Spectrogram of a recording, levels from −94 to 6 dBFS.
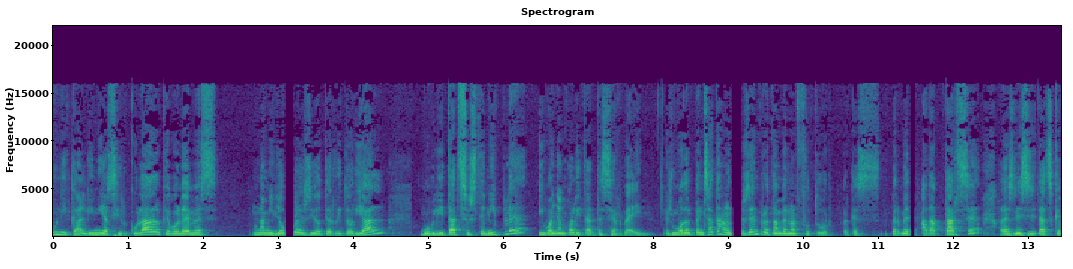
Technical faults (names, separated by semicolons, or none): Bluetooth stall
